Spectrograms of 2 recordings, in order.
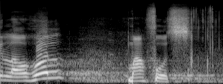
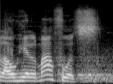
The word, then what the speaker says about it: Lauhul Mahfuz: dan firman-Nya diletakkan di Lauhul Mahfuz. Ya. Kalau enak sih nyebutnya biasanya saya Lauhil Mahfuz. Tapi kalau kita bahasa harusnya bacanya memang Lauhul. Tapi kebiasaan kita nyebutnya Lauhil Mahfuz.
